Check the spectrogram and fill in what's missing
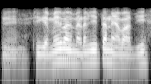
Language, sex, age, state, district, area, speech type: Punjabi, male, 30-45, Punjab, Pathankot, rural, conversation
